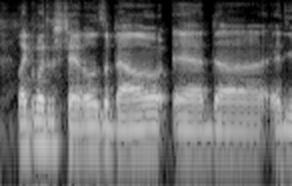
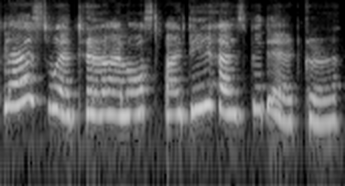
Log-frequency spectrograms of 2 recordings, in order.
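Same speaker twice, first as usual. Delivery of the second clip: very high, slow put-on widow voice; hammed-up grieving widow; slower than usual. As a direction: play a mock mourner, high and drawn out. Acts out referenced widow dialogue.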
